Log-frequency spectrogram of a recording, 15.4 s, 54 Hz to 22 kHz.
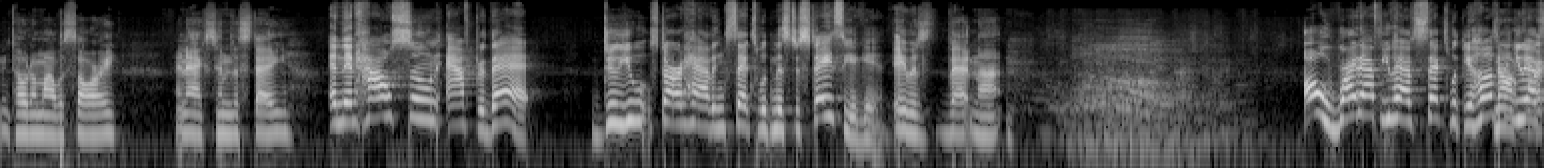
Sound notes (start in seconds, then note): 10.6 audience exclaiming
